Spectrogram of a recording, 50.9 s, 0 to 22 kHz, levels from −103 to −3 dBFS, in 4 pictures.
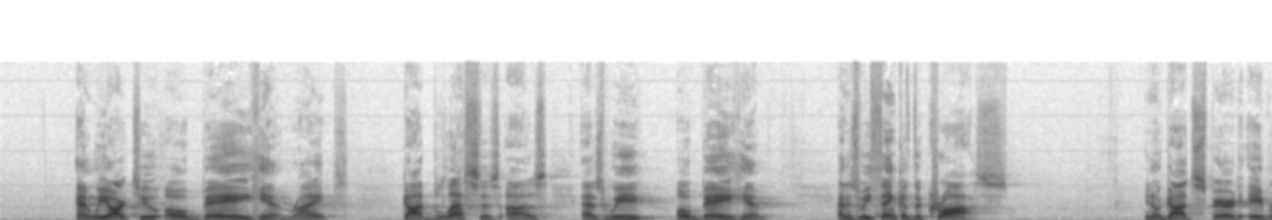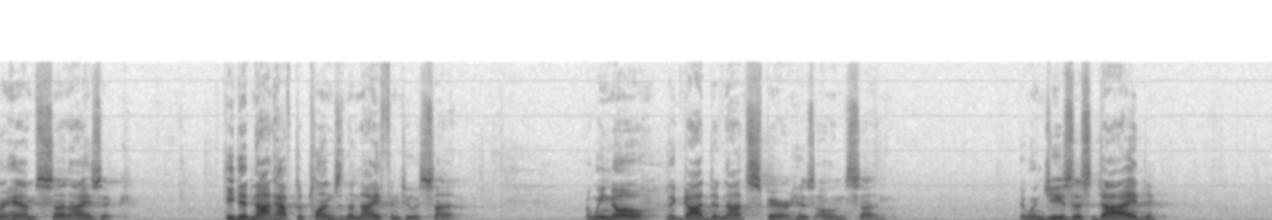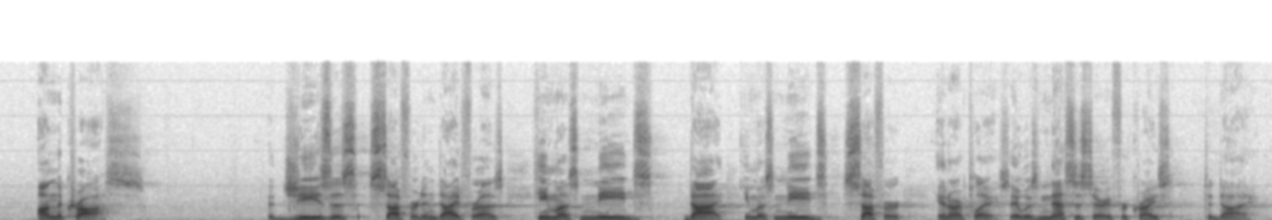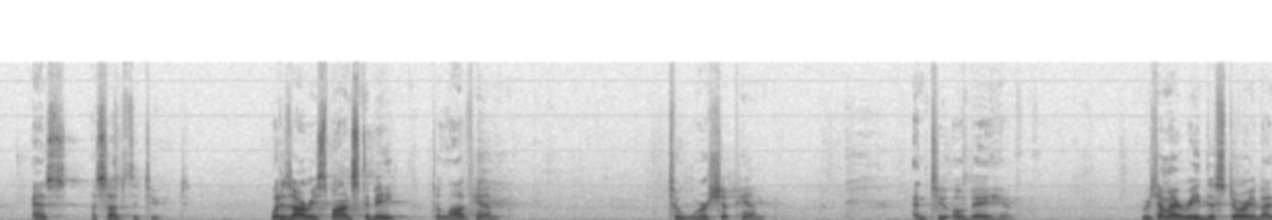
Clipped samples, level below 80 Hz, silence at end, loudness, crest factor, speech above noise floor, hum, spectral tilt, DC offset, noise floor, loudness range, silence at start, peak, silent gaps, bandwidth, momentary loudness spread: under 0.1%; -74 dBFS; 0 s; -30 LUFS; 22 dB; 33 dB; none; -4.5 dB/octave; under 0.1%; -63 dBFS; 11 LU; 0.75 s; -10 dBFS; none; 16 kHz; 16 LU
